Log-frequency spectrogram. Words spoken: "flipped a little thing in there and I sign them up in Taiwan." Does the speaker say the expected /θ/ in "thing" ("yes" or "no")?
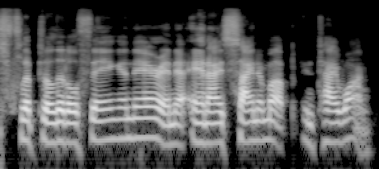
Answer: yes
